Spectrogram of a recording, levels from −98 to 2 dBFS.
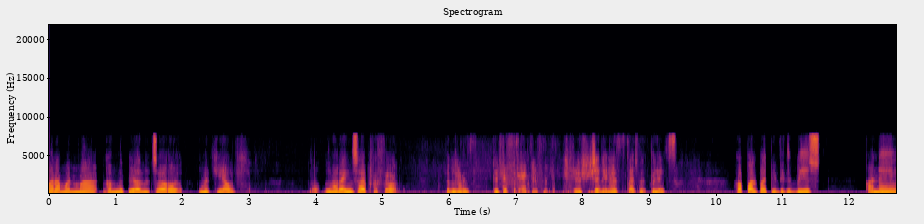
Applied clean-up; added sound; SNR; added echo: neural diffusion model UNIVERSE++.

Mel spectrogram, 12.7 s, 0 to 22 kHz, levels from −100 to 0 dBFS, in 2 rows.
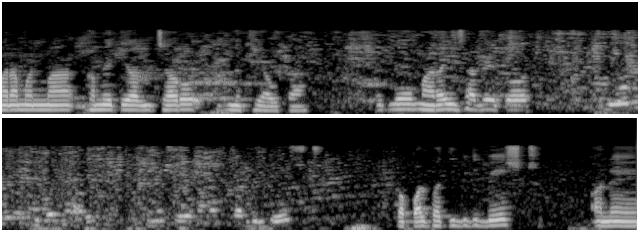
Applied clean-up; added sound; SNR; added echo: classical method Wiener filter.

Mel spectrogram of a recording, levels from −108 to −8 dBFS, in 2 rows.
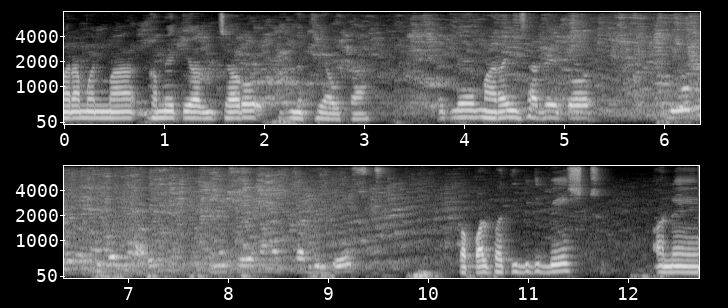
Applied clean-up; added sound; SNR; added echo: classical method log-MMSE.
